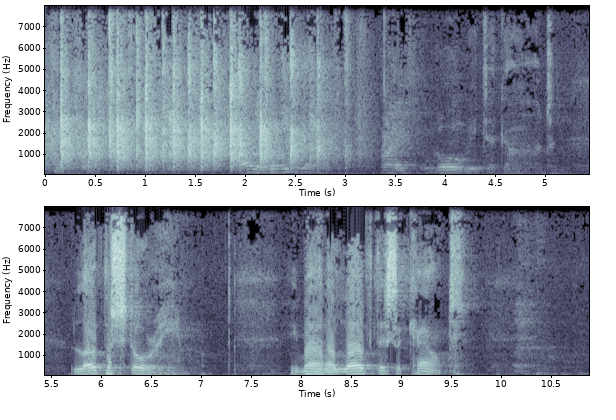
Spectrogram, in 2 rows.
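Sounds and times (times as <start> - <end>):
audience clapping hands: 0.0 - 3.7
speech: 3.9 - 6.9, 7.9 - 9.7.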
